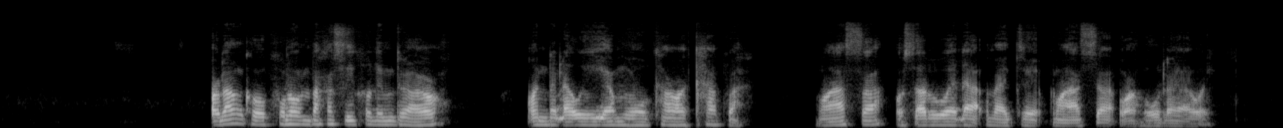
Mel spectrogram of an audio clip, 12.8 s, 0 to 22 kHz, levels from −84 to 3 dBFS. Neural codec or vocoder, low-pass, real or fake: codec, 24 kHz, 1 kbps, SNAC; 10.8 kHz; fake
